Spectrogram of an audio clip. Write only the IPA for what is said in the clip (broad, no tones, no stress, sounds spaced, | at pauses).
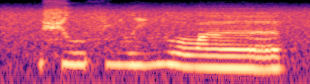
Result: ɕ uː f ʎ u i̯ ʎ u lˠ ɜː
